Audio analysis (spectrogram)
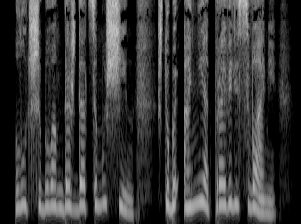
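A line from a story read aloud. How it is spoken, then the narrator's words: Anxious remark. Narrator (Russian): взволнованно заметила Джема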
